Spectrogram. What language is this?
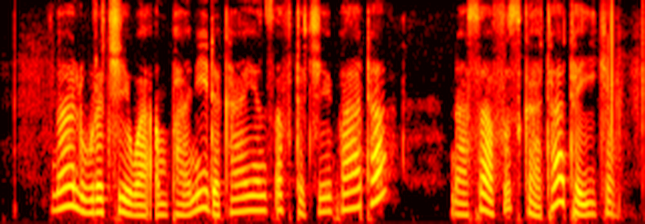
Hausa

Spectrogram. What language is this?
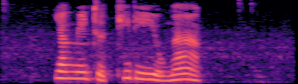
Thai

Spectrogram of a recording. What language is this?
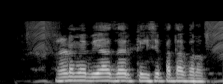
Bhojpuri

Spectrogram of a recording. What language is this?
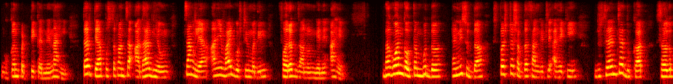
Marathi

